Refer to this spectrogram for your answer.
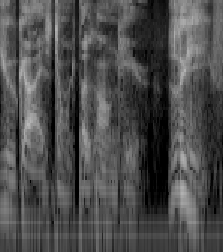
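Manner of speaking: very loud, thundering, booming voice. Game master voicing a voice the players hear, ordering them away; very loud booming voice. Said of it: "a very loud, booming voice".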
